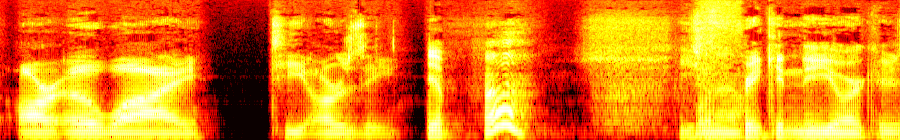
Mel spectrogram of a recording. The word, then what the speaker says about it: Reuters: it's the pronunciation is Roytrz.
